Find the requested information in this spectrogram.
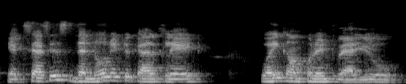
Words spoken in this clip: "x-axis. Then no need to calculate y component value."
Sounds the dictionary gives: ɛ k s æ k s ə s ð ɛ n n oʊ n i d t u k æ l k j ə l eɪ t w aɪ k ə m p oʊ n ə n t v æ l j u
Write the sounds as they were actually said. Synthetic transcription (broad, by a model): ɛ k s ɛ s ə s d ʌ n n oʊ n i d t u k æ l k j ə l eɪ t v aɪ k ə m p oʊ n ə n t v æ l j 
